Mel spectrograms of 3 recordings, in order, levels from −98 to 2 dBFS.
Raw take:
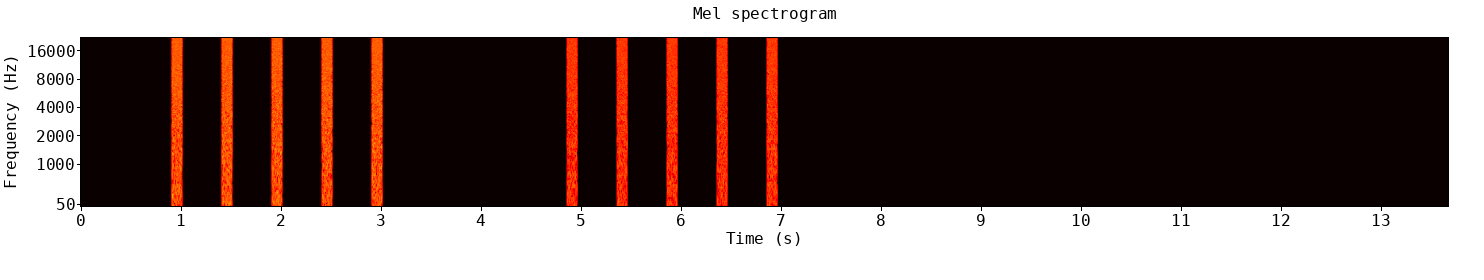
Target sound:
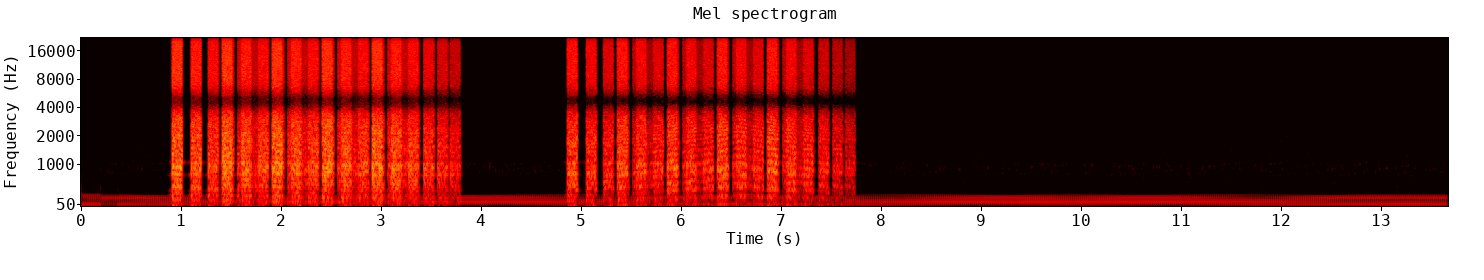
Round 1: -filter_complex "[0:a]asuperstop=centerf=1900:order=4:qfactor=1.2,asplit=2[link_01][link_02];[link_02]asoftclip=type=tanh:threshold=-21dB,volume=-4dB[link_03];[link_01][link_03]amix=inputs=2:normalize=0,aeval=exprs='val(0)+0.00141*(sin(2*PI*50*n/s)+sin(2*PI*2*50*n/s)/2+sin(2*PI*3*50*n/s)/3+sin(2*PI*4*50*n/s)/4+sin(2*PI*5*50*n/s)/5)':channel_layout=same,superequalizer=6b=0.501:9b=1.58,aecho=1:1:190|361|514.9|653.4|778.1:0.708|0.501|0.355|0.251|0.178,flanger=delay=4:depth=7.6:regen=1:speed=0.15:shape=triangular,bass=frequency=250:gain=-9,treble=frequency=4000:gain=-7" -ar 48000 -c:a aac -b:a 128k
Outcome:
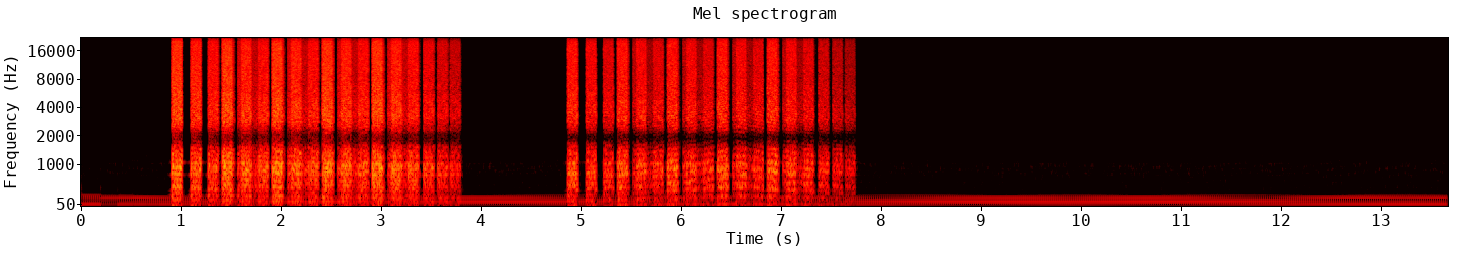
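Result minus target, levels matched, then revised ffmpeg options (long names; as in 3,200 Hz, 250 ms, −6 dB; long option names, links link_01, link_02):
2,000 Hz band −11.0 dB
-filter_complex "[0:a]asuperstop=centerf=4700:order=4:qfactor=1.2,asplit=2[link_01][link_02];[link_02]asoftclip=type=tanh:threshold=-21dB,volume=-4dB[link_03];[link_01][link_03]amix=inputs=2:normalize=0,aeval=exprs='val(0)+0.00141*(sin(2*PI*50*n/s)+sin(2*PI*2*50*n/s)/2+sin(2*PI*3*50*n/s)/3+sin(2*PI*4*50*n/s)/4+sin(2*PI*5*50*n/s)/5)':channel_layout=same,superequalizer=6b=0.501:9b=1.58,aecho=1:1:190|361|514.9|653.4|778.1:0.708|0.501|0.355|0.251|0.178,flanger=delay=4:depth=7.6:regen=1:speed=0.15:shape=triangular,bass=frequency=250:gain=-9,treble=frequency=4000:gain=-7" -ar 48000 -c:a aac -b:a 128k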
